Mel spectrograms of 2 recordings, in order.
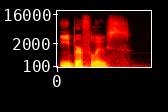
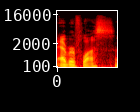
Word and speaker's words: Eberflus: According to Q, it is pronounced Eberflus. – Eberflus. – Not Eberfluss.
